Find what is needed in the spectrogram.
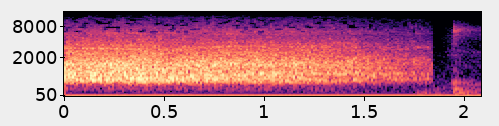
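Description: The closing noise of a live metal concert recording at the end of a song: a steady wash of noise that fades slowly and cuts off abruptly near the end when playback stops.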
